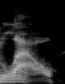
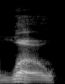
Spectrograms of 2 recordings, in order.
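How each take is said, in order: First: The name rhymes with now. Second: The name rhymes with go. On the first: This is one player's family pronunciation. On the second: This is the other players' family pronunciation.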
